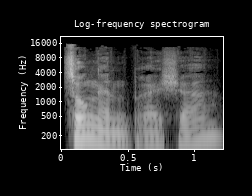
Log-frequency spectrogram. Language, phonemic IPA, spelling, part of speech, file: German, /ˈtsʊŋənˌbʁɛçɐ/, Zungenbrecher, noun, DE-Zungenbrecher.OGG
- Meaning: tongue twister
